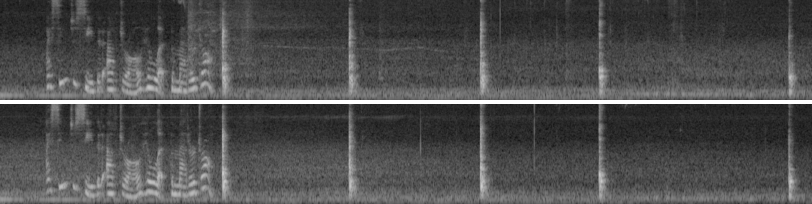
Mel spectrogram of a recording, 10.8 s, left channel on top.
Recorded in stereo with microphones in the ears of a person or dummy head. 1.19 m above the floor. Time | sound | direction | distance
0.6 | a woman speaking | 65° right (ahead or behind) | 0.9 m
3.0 | chopping | 15° right (ahead or behind) | 1.8 m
